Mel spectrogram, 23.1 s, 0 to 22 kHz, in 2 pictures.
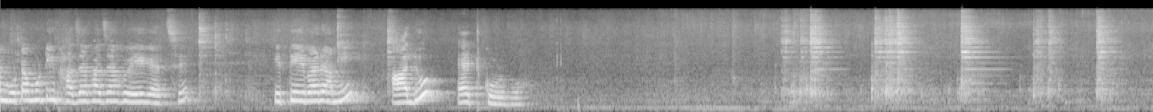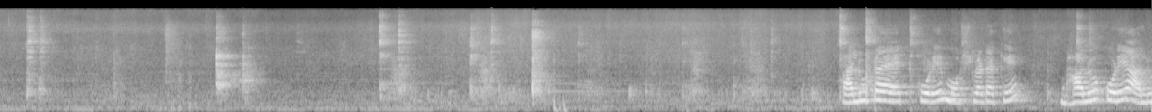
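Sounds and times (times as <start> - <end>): oil sizzling: 0.0 - 23.0
spatula scraping and clinking pan: 1.9 - 2.6, 7.8 - 12.1, 15.3 - 20.9.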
